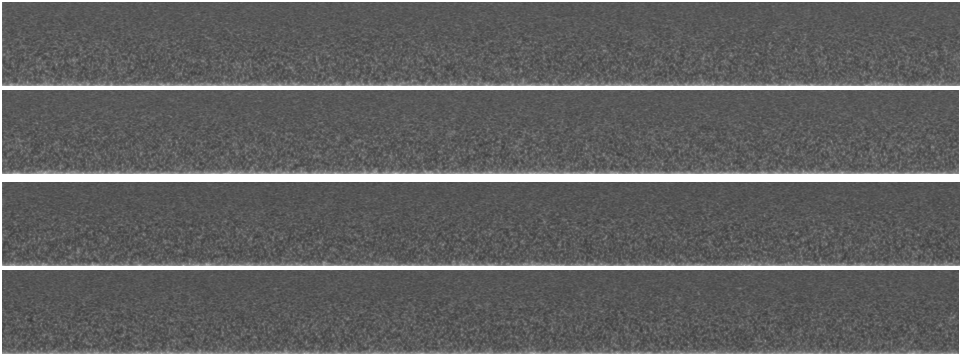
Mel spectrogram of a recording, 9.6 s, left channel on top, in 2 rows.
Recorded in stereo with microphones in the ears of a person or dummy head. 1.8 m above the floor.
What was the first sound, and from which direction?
Only background noise.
